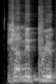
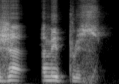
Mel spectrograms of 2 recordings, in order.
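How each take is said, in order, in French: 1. Le s final de « plus » est muet. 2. Le s final de « plus » se prononce.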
